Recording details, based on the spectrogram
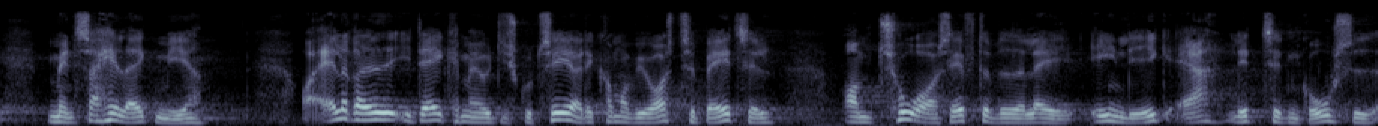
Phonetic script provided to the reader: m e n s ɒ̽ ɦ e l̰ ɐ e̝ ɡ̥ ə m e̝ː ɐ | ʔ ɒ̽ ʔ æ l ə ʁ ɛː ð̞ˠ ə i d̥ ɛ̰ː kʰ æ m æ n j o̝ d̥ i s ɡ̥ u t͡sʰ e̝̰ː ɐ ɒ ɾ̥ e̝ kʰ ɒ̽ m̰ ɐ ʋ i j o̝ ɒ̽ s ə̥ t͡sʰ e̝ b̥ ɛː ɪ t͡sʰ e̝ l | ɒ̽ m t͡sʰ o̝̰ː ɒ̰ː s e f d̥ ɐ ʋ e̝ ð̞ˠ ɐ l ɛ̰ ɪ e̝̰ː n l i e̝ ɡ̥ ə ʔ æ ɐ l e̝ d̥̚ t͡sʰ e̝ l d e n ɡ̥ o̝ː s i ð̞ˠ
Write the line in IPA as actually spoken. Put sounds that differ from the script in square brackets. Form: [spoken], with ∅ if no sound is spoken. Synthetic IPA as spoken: m e n s ɒ̽ ɦ e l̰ ɐ e̝ ɡ̥ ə m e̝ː ɐ | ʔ ɒ̽ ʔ æ l ə ʁ ɛː ð̞ˠ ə i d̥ ɛ̰ː kʰ æ m æ n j o̝ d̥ i s ɡ̥ u t͡sʰ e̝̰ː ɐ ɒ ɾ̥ e̝ kʰ ɒ̽ m̰ ɐ ʋ i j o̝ ɒ̽ s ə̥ t͡sʰ e̝ b̥ ɛː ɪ t͡sʰ e̝ l | ɒ̽ m t͡sʰ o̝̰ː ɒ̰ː s e f d̥ ɐ ʋ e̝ ð̞ˠ ɐ l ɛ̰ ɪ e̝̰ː n l i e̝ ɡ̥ ə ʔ æ ɐ l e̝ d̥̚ t͡sʰ e̝ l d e n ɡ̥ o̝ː s i ð̞ˠ

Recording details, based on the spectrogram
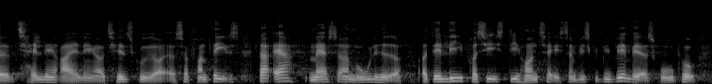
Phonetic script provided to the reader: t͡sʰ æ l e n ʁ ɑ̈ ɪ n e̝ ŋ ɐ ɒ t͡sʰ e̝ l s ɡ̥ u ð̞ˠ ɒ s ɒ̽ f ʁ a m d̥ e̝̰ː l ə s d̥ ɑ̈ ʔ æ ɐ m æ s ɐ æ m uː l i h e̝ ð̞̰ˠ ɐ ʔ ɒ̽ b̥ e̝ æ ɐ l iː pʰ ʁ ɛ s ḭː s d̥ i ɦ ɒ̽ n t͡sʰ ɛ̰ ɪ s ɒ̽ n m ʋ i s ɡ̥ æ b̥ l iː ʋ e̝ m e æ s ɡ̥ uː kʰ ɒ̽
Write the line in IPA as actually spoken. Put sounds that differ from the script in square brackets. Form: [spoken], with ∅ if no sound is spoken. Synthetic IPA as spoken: t͡sʰ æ l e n ʁ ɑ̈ ɪ n e̝ ŋ ɐ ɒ t͡sʰ e̝ l s ɡ̥ u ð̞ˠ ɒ s ɒ̽ f ʁ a m d̥ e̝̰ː l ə s d̥ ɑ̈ ʔ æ ɐ m æ s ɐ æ m uː l i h e̝ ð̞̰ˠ ɐ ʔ ɒ̽ [d̥] e̝ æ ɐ l iː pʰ ʁ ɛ s ḭː s d̥ i ɦ ɒ̽ n t͡sʰ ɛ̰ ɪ s ɒ̽ [∅] m ʋ i s ɡ̥ æ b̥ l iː ʋ e̝ m e æ s ɡ̥ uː [pʰ] ɒ̽

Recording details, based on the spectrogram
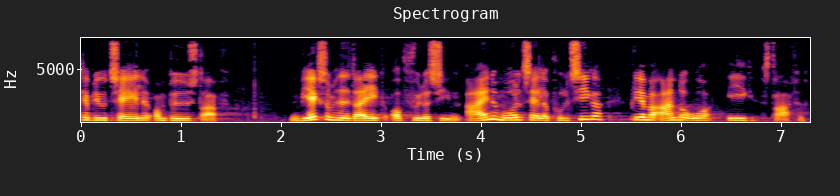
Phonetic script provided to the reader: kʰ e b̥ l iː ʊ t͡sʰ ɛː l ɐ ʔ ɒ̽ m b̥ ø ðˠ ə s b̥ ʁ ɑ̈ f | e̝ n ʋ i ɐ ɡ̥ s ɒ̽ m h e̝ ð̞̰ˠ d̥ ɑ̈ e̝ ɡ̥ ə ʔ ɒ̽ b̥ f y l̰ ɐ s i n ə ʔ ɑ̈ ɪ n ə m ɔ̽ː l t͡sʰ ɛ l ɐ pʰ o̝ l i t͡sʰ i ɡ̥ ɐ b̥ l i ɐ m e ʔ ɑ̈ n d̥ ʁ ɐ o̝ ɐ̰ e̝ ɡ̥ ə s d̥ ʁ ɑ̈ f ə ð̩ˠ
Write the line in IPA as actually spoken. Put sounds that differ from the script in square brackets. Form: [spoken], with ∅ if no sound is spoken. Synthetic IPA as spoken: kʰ [æ] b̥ l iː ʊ t͡sʰ ɛː l [ə] ʔ ɒ̽ m b̥ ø ðˠ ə s [d̥] ʁ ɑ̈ f | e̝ n ʋ i ɐ ɡ̥ s ɒ̽ m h e̝ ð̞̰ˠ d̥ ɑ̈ e̝ ɡ̥ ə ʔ ɒ̽ b̥ f y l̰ ɐ s i n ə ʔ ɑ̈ ɪ n ə m ɔ̽ː l t͡sʰ ɛ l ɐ pʰ o̝ l i t͡sʰ i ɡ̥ ɐ b̥ l i ɐ m e ʔ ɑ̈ n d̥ ʁ ɐ o̝ ɐ̰ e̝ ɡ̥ ə s d̥ ʁ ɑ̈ f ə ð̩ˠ

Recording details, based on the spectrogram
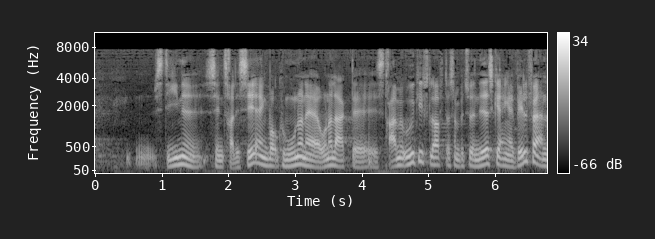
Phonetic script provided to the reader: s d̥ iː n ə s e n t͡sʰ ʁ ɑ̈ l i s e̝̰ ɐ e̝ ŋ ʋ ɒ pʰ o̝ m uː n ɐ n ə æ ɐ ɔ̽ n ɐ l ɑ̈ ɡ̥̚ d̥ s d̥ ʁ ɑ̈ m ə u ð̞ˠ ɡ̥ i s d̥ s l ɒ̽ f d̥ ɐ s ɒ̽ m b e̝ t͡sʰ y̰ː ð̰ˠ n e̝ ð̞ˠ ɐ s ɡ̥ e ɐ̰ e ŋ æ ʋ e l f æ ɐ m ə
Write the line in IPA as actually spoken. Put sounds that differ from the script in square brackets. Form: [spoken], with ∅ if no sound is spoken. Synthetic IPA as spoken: s d̥ iː n ə s e n t͡sʰ ʁ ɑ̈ l i s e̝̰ ɐ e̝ ŋ ʋ ɒ [kʰ] o̝ m uː n ɐ n ə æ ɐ ɔ̽ n ɐ l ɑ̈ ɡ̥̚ d̥ s d̥ ʁ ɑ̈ m ə u ð̞ˠ ɡ̥ i [f] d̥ s l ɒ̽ f d̥ ɐ s ɒ̽ m b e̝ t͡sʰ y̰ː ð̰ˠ n e̝ ð̞ˠ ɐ s ɡ̥ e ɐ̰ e ŋ æ ʋ e l f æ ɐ [n] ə

